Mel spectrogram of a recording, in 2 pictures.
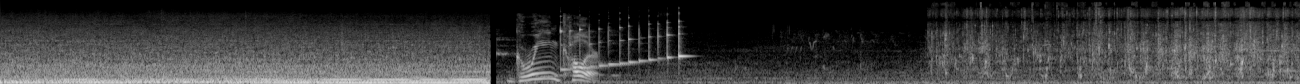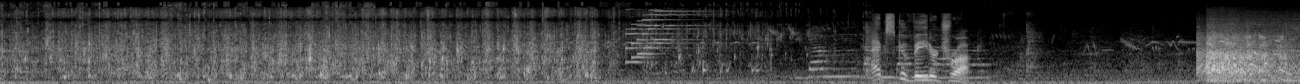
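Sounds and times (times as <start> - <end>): water pouring and trickling: 9.2 - 21.7.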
